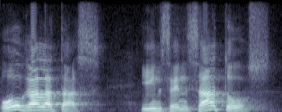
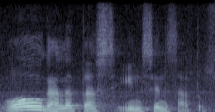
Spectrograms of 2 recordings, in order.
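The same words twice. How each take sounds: First: It is shouted with indignation. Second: It is said calmly, without shouting.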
